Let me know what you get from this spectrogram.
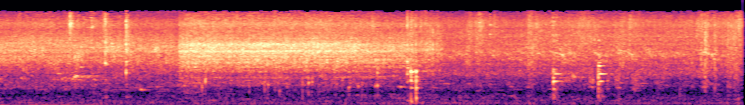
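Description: Pork belly deep-frying in hot oil in a pot, a steady sizzle that turns louder and denser for a few seconds in the middle. A few sharp clinks come in the second half.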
